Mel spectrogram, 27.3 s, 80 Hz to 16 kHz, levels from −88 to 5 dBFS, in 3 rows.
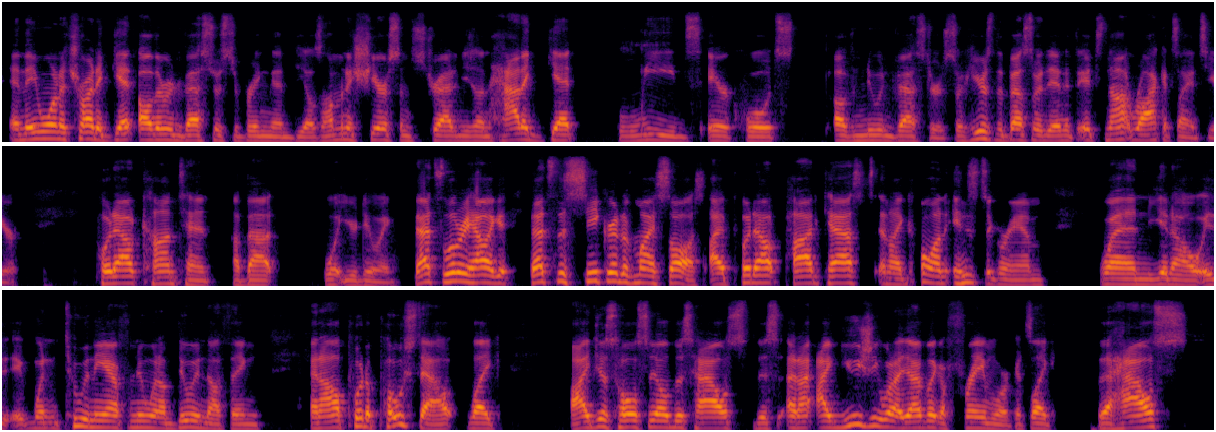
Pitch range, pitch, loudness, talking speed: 125-170 Hz, 145 Hz, -28 LUFS, 240 wpm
